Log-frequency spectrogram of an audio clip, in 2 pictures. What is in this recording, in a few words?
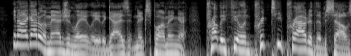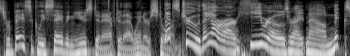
RADIO AD; nicks plumbing radio ads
